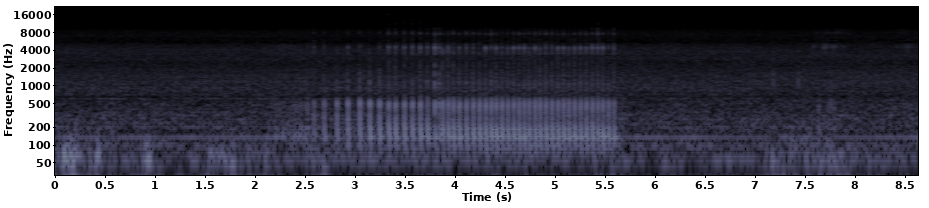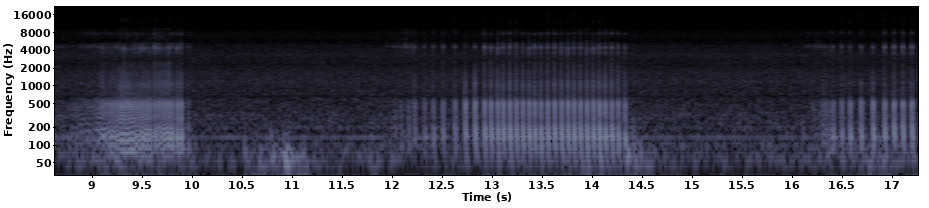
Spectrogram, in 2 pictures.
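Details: French bulldog puppy sleeping: four long, fluttering, rattly snores about every four seconds, roughly 15 breaths a minute, with quiet pauses between; snoring.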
